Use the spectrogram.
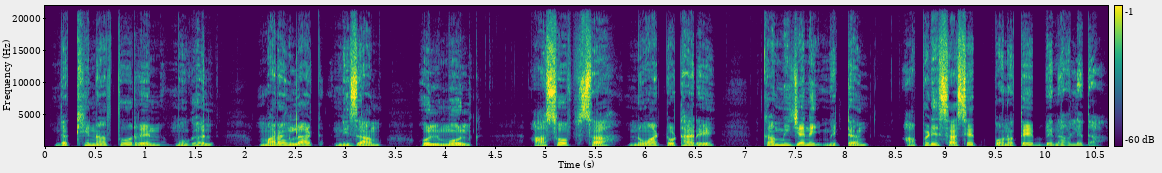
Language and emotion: Santali, neutral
